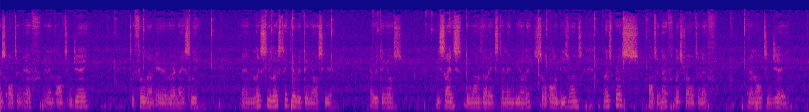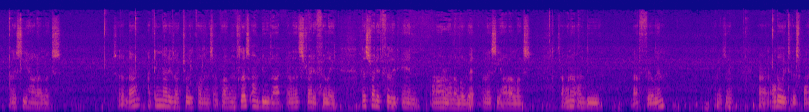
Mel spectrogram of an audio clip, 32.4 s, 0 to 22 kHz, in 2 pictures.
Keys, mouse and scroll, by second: 0.3 alt+f, 1.4 alt+j, 2.1 Tab, 2.3-5.3 middle drag, 3.3 Tab, 5.3 alt+right click, 5.7 scroll down 2, 5.9-7.5 shift+middle drag, 7.5-9.0 alt+shift+right drag, 9.0 shift+middle click, 9.8-10.2 scroll up 2, 10.2 scroll down 2, 10.4 z, 10.8-18.5 shift+middle drag, 11.4 z, 11.7 scroll up 1, 13.9 alt+f, 15.8 alt+j, 16.7 Tab, 18.5 Tab, 23.1 ctrl+z, 31.1 middle click.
